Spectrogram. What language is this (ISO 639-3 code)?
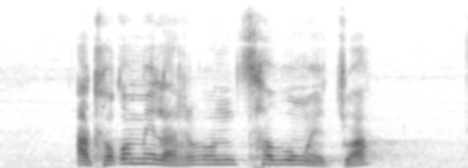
tsn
